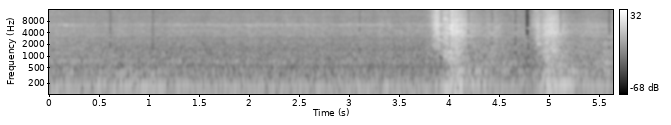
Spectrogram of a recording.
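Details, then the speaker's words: Chevy Avalanche with LQ4 6.0L V8 swap, muffler off with pipe hanging: deep steady open-pipe idle with two quick clean revs rising and settling smoothly; engine sounds healthy. "I mean we're pretty much there guys you heard it idle and run off and I like it"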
